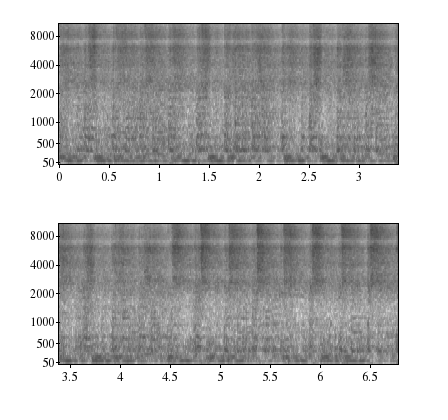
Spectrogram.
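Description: Music with a fast, steady drum beat.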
